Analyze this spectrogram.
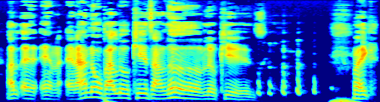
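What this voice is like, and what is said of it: Imitates another person's voice. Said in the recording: “your go-to Biden accent ... impression”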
